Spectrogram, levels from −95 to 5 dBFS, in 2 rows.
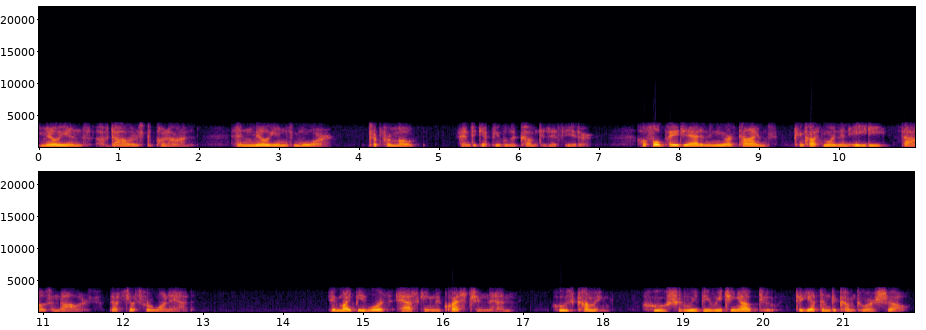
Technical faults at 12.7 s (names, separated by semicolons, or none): G.729 codec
